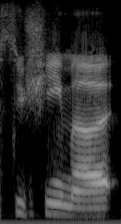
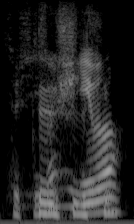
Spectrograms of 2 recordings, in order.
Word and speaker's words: Tsushima: Ghosts of Tsushima and There was one more, weird one.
